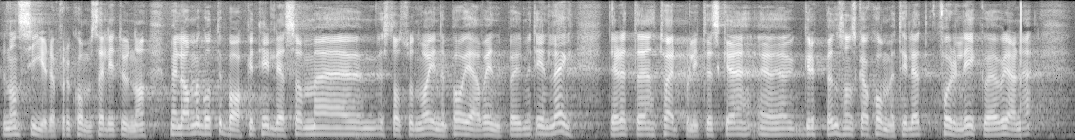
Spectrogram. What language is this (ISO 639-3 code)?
nor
